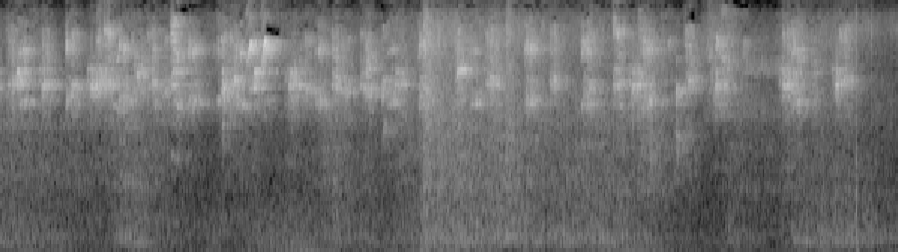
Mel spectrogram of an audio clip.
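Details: Many Gouldian finches calling in a breeding aviary in Peshawar: dense, high, twittering chirps layered together, swelling slightly midway and continuing steadily.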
